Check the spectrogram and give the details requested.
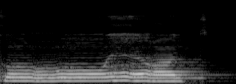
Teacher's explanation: کاف کو باریک پڑھنا ہے اور واو مشدد ہے، سختی سے ادا کریں گے۔ کوے، کوے نہیں پڑھیں گے، وداؤٹ شد کوے ہوئے گا، اور شد ہے تو کوے ملائیں گے۔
